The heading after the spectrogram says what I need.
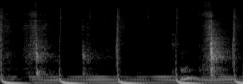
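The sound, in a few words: finely chopping an onion with a knife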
